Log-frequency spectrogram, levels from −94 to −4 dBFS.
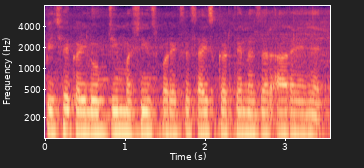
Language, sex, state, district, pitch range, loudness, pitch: Hindi, male, Arunachal Pradesh, Lower Dibang Valley, 115-120 Hz, -15 LUFS, 120 Hz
